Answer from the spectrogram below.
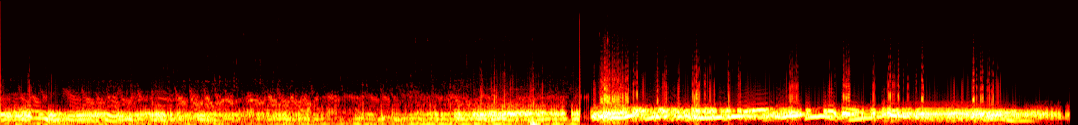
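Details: Young woman fasting before a gravure photo shoot: long, loud, gurgling growls with shifting pitch; stomach growling (borborygmi) from hunger.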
